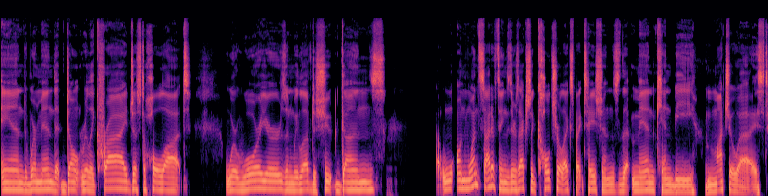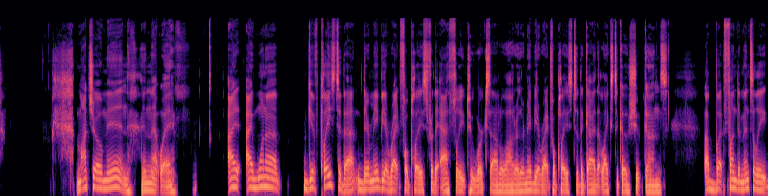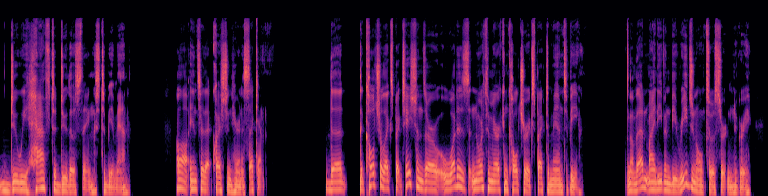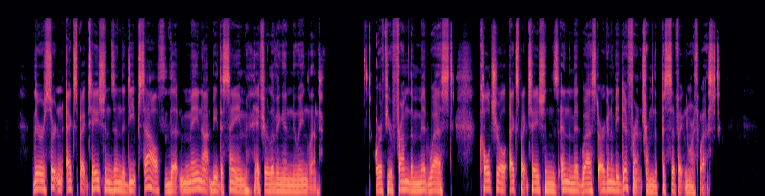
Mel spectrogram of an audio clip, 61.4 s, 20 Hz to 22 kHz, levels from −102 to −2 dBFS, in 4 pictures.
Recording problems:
squashed, flat; heavily

